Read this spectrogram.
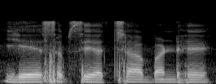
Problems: constant background noise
